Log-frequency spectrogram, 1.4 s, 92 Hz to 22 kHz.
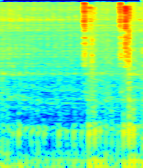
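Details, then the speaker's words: Icebear/Hellcat bike after idle screw adjustment, idling around 1200 rpm (target 1250–1600); even, regular low thumping with no stumbles; normal idle. "that's a pretty comfortable spot there so again try to keep it between that 12 1250 to 16 maybe"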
